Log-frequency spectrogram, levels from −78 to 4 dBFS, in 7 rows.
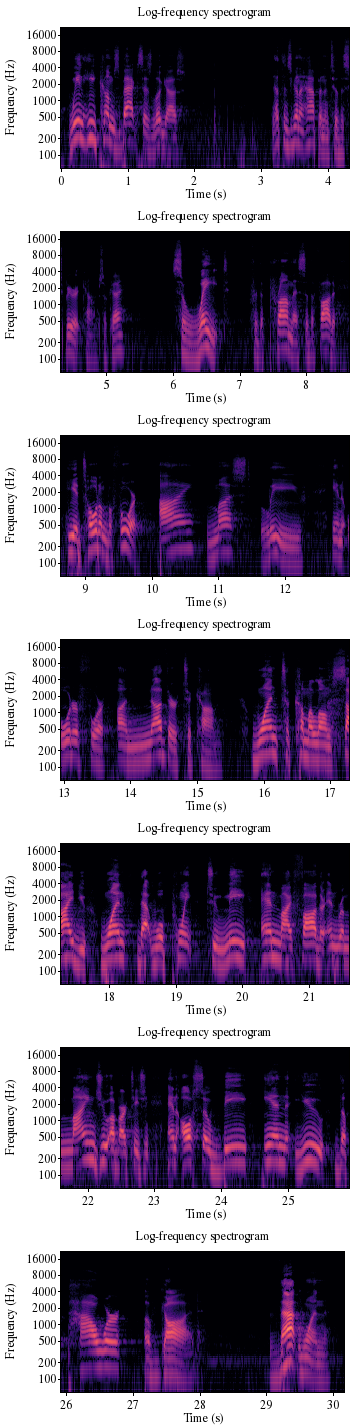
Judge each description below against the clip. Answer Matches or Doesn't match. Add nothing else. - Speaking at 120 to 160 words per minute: Matches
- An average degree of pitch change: Matches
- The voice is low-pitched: Doesn't match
